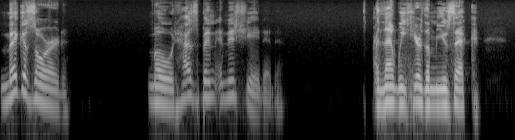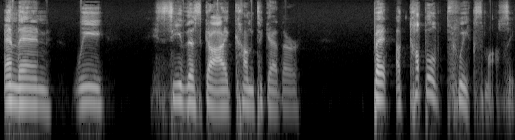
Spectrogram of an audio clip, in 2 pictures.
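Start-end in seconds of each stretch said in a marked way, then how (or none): 0.0-3.5 machine-like electronic robot announcer voice. Speaker retelling what an electronic voice announced, electronic booming voice. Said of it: "this electronic booming voice goes".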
